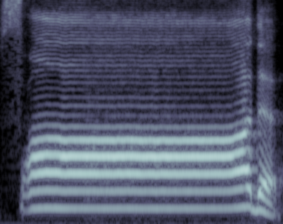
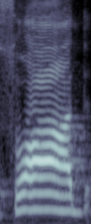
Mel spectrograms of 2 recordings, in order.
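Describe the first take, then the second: First: The vowel is stretched out long. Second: The vowel is held only briefly. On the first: The speaker calls it right. "চার আলিফ টান" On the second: The speaker calls it wrong. "অনেকে আবার এরকম উচ্চারণ করে"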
